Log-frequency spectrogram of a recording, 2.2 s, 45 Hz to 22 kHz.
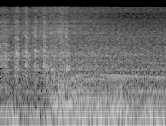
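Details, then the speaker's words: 2009 Mitsubishi Colt 1.3 L petrol cranked briefly, then started and idled very rough, running on three cylinders from a misfire on cylinder four, diagnosed as a failed cylinder-four ignition coil. "As you can hear, the engine is running very rough. Basically, now it's running on three cylinders. I already diagnosed this car and the problem is the ignition coil on cylinder number four."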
